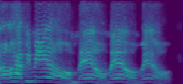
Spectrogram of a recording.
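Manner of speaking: very slow, high, exaggerated twang on mail. Demonstrating her pronunciation for viewers, with a twang. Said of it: "I say it with kind of a twang".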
